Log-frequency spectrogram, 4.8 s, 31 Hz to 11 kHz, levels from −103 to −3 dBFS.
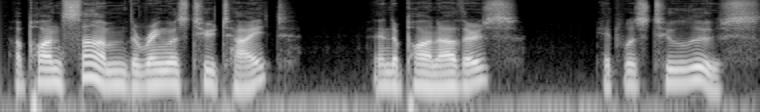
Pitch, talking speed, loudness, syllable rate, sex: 135 Hz, 175 wpm, -19 LUFS, 5.0 syllables/s, male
